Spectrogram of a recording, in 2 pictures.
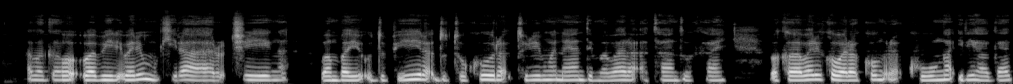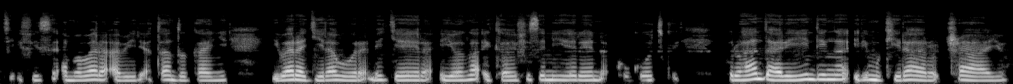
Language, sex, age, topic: Rundi, female, 18-24, agriculture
